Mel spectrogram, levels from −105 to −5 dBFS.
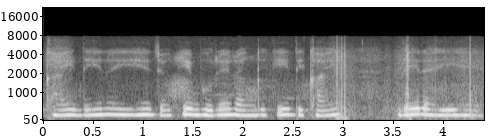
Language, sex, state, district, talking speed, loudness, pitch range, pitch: Hindi, female, Goa, North and South Goa, 190 wpm, -19 LUFS, 185-200 Hz, 190 Hz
